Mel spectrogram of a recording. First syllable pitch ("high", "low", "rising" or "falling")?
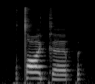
high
